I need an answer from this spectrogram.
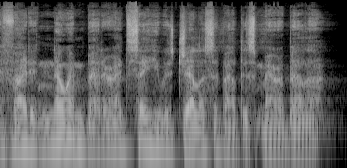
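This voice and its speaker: Talking very fast, a man uses a put-on character voice that is raspy and very deep. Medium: video game. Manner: terse, dry, deadpan.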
